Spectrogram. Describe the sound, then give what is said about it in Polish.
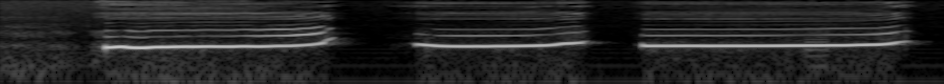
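A person imitates a gibbon call with three sustained, wavering hoots, each rising slightly in pitch at the end, separated by brief pauses. The voice is loud and tonal with no other speech. “I zauważyłam je gdzieś w koronach drzew, bo po prostu usłyszałam je i spojrzałam tam, gdzie je usłyszałam. I one robią tak.”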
